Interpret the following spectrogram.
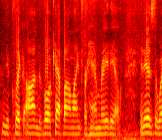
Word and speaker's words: VOACAP: And this VOACAP, which I pronounce it that way, stands for Voice of America Coverage Analysis Program.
